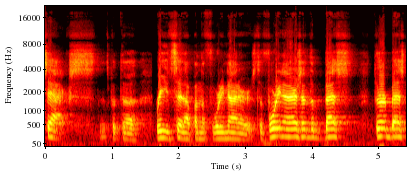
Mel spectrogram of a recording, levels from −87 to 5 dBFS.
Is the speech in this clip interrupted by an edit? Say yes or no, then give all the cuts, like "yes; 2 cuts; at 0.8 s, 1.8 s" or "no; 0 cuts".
yes; 1 cut; at 1.6 s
